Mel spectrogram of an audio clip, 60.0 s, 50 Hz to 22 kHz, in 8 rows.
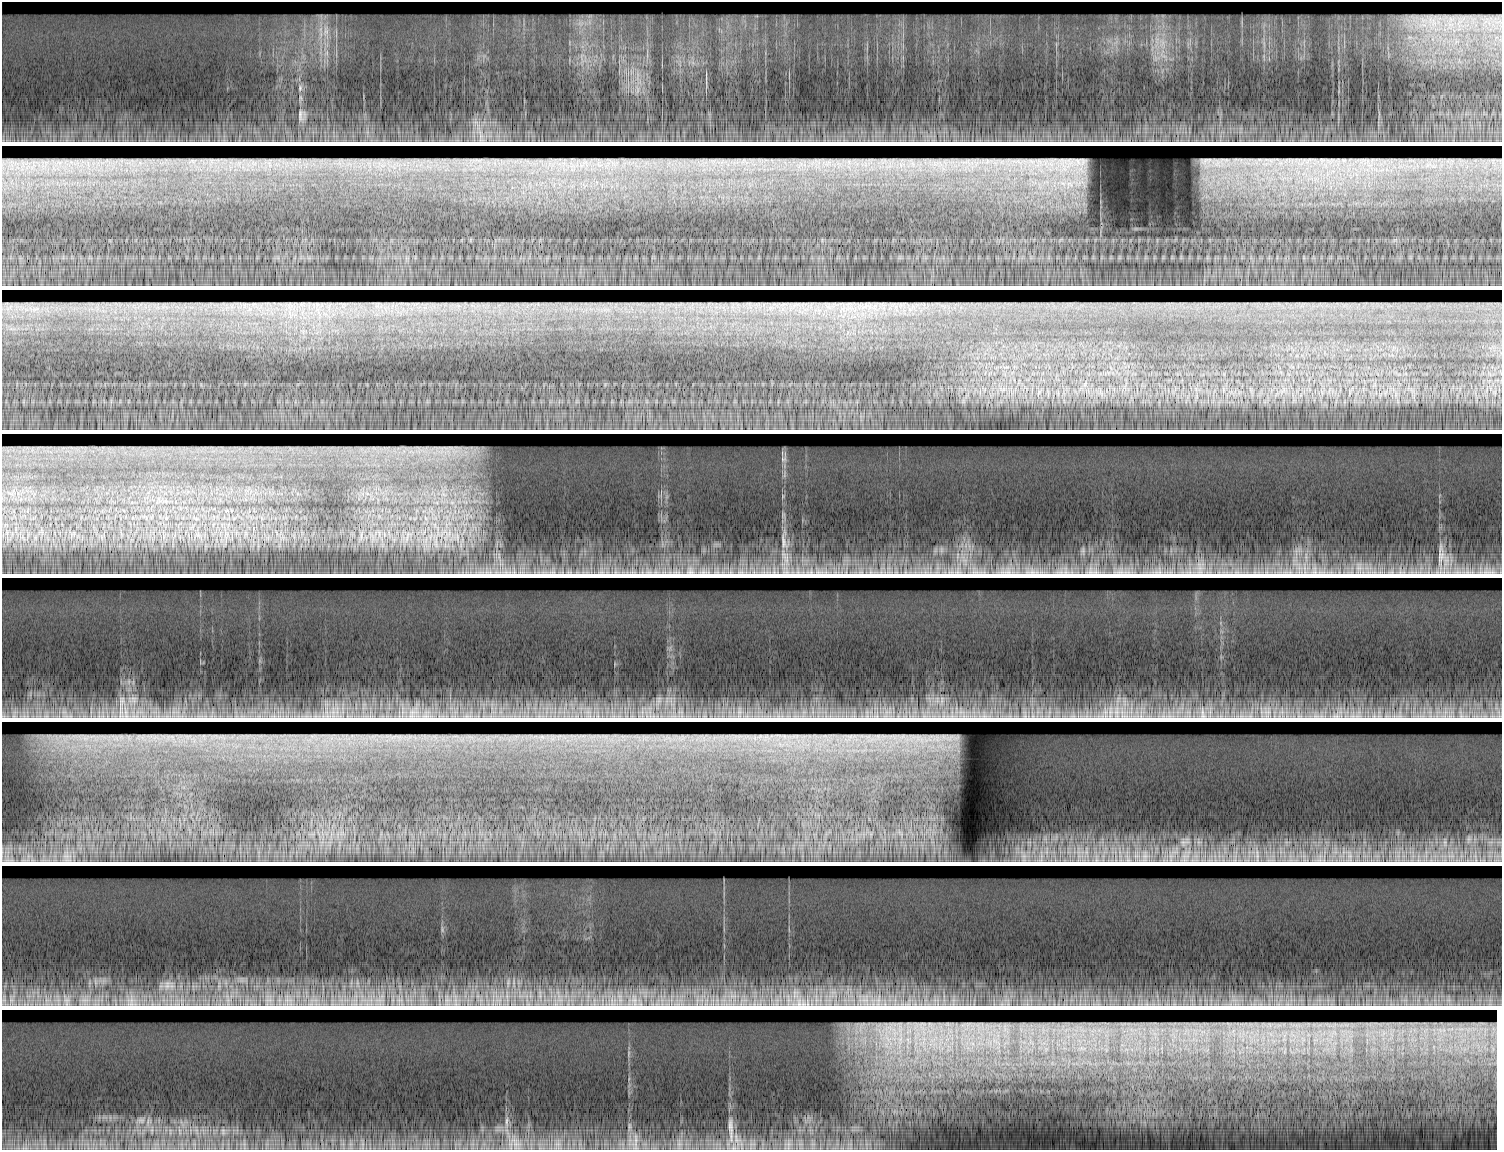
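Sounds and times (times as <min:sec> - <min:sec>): hissing spray: 0:01.3 - 0:25.0, 0:37.6 - 0:42.4, 0:56.7 - 0:59.9.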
